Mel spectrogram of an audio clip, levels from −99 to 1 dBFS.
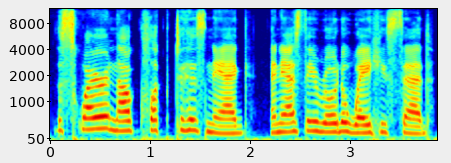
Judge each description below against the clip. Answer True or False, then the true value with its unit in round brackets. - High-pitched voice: True (230 Hz)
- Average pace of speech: False (215 wpm)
